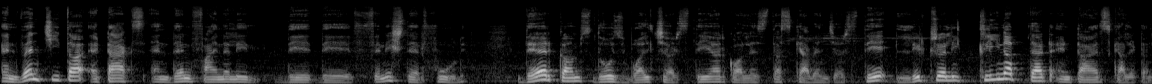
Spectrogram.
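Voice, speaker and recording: A somewhat breathy man's voice at a medium pitch and moderate pace, with very wide pitch swings and big swings in loudness. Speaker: medical teacher. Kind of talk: online lecture. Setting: live stream.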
